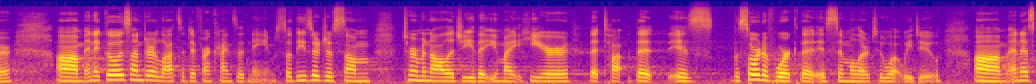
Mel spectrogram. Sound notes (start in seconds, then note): none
